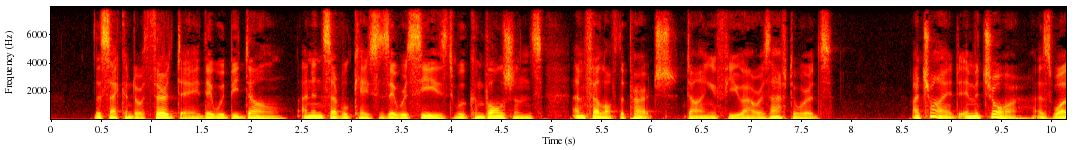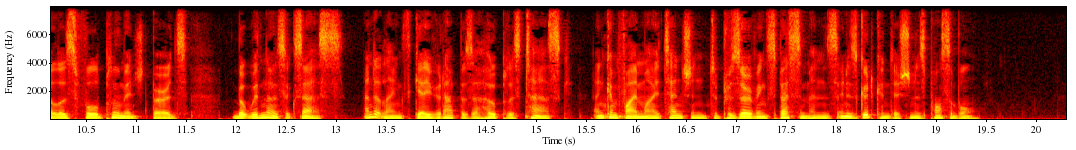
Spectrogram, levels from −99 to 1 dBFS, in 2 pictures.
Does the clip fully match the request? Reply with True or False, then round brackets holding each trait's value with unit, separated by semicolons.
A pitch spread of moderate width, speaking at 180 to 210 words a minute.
True (5.0 semitones; 195 wpm)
